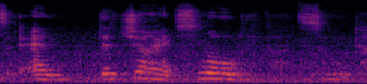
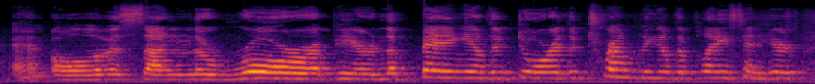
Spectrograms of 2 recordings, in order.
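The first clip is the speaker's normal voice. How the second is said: much louder, slowing on the roar; dramatic loud narration; 2 semitones higher, 11 dB louder than usual. A narrator's reading. Narrator announcing the giant's arrival, loud and dramatic. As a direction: boom it out.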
